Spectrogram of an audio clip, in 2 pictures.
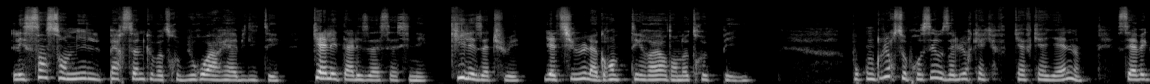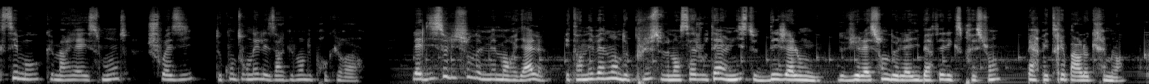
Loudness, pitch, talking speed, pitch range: -20 LUFS, 220 Hz, 195 wpm, 200-245 Hz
